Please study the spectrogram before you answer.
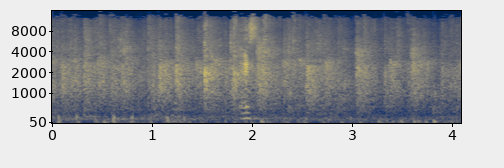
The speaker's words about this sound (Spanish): Aplausos para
